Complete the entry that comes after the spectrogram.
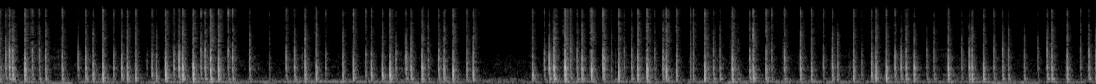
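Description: Long fingernails tap quickly on a clear acrylic plastic clipboard lying flat, close to the clip area. The result is a rapid, steady stream of short, dry clicks with a mid-pitched knock around 790 Hz and almost no ring. The tapping pauses briefly near the middle before resuming.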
